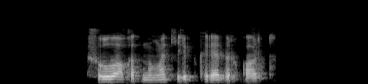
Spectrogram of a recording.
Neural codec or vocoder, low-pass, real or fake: vocoder, 44.1 kHz, 80 mel bands, Vocos; 5.4 kHz; fake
